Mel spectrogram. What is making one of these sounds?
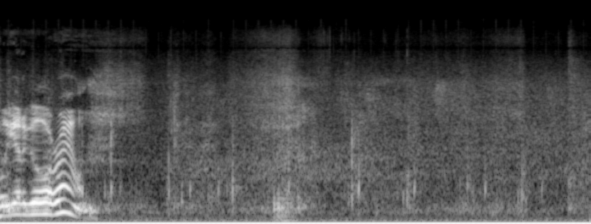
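Footsteps walk on concrete outdoors.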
